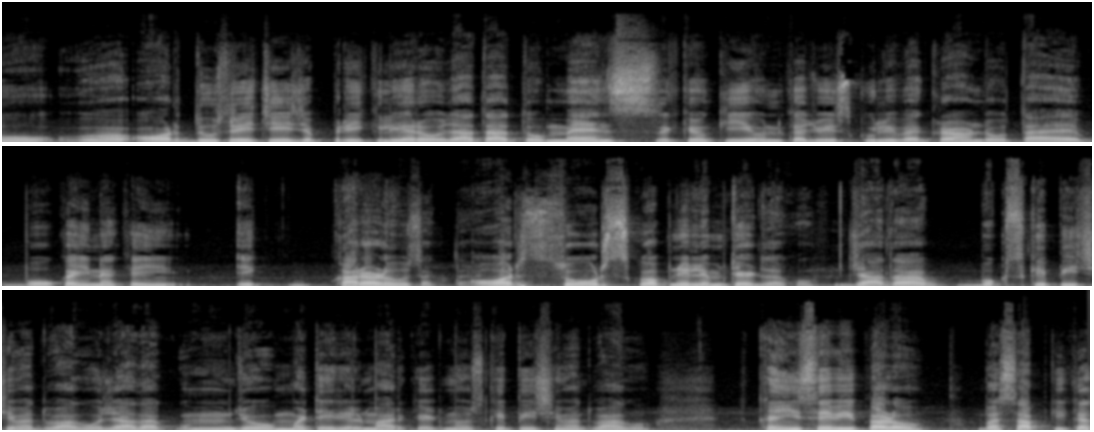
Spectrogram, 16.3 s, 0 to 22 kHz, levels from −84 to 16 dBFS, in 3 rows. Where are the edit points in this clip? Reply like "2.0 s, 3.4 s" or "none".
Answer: 7.7 s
